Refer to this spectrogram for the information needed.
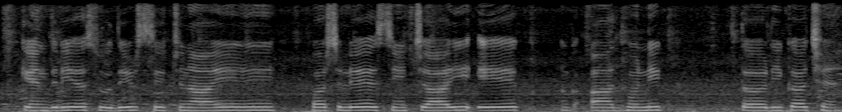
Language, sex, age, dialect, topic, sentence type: Magahi, female, 18-24, Northeastern/Surjapuri, agriculture, statement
